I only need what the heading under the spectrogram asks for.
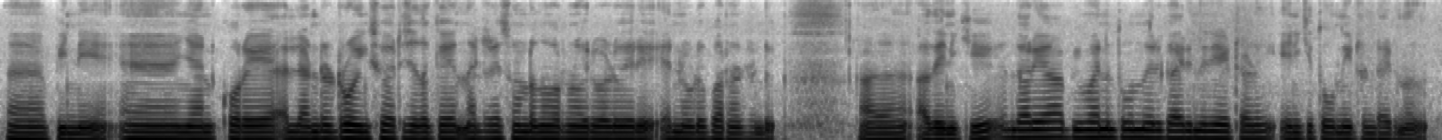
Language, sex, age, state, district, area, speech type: Malayalam, male, 18-30, Kerala, Wayanad, rural, spontaneous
